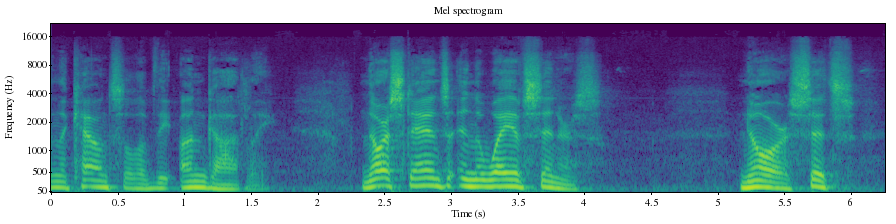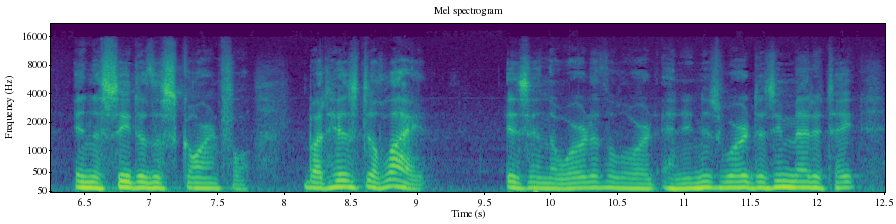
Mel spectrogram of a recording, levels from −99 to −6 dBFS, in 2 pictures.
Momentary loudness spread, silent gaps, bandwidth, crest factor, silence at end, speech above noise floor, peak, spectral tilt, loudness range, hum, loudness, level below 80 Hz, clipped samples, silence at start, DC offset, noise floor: 13 LU; none; 14 kHz; 16 dB; 0.05 s; 32 dB; -8 dBFS; -5.5 dB/octave; 3 LU; none; -25 LUFS; -52 dBFS; under 0.1%; 0 s; under 0.1%; -57 dBFS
